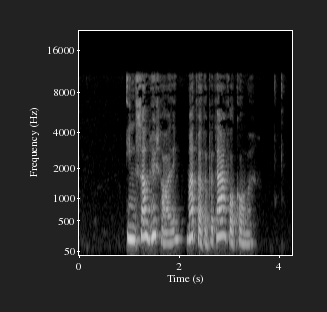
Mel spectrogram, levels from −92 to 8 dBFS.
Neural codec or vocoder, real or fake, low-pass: vocoder, 44.1 kHz, 128 mel bands every 512 samples, BigVGAN v2; fake; 10.8 kHz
